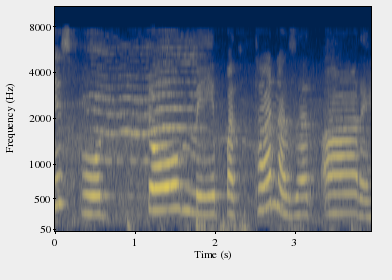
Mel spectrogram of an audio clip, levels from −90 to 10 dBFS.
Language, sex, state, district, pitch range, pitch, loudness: Hindi, female, Madhya Pradesh, Umaria, 270-330 Hz, 280 Hz, -16 LUFS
